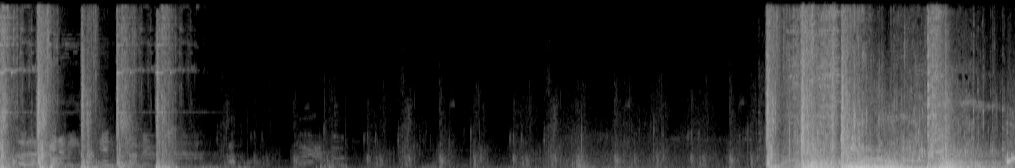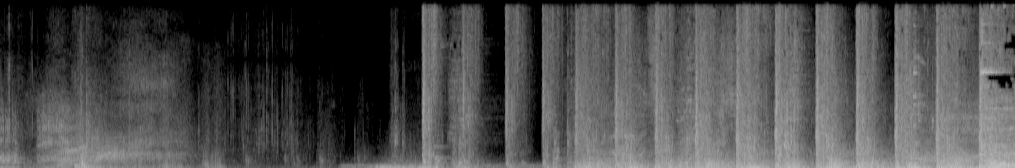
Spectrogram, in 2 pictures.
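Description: Sharp video game hit sounds and magic blasts clatter in quick bursts.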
